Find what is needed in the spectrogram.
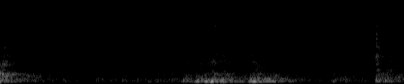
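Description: A few faint clicks about halfway through, a computer mouse being clicked, over otherwise near-quiet room tone.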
